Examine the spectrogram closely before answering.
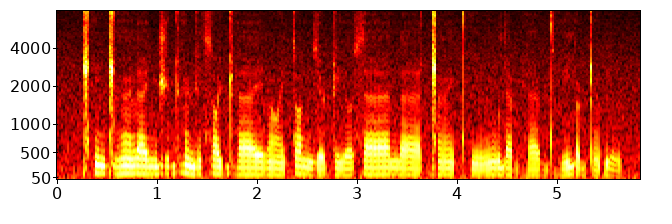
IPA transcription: ǁʰ ĩ ɡ͡ǁ ə̃ː l æ e̯ n d͡ʒ i ɖʱ ə̃ ɖ ĩ s ɔ j ɖʱ æː e̯ l ɔ̃ e̯ t ɔ n z ʏ ʈ i o̯ s æː n̪ æː ǁ ə̃ː e̯ t̪ʰ ĩ w ĩ w j æ bʱ æː ɖ dʱ i j ɔ ɖ ʈ ə̃ ɓ i w

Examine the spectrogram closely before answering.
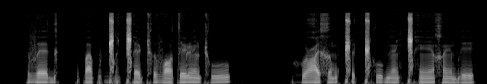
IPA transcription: v ɛ ɡ | p a p u ɡ͡ǁ a ǁ ɛ ʈʰ ə v ɒː t e ɭ ẽ l ʈʰ u | h u ʕ ɛ x ə m ǁ ʏ ǁʰ u ɡ ɛ̃ː ǁʰ ẽː χ ẽː b e

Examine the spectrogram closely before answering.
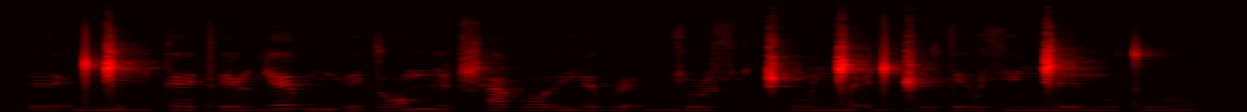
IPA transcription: r ɛ̰ d ŋ͡ǁ i t ɛ tʼ e ɭ ʎ ɛ b nʲ ɛ̰ ɪ̯ d ɔ m i ʈ͡ʂʰ a b ɔ r j ɛ b ɭ ɛ̰ b dʲ u ɭ sʲ ɛ̰ ǁʰ u ə̯ ŋ͡ǁ ɛ̰ d ɡ͡ǁ u t e ʊ̯ sʲ e ŋ͡ǁ e m u tʼ u

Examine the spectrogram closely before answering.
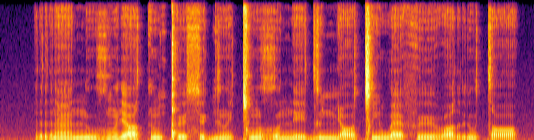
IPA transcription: r æ̃ n u ɣ ũ ɾʲ ɑ t ũ ǃ ø s ø ɡʲ ũ e̯ ǀ ũ o̯ ɣ o n e d ɯ ɲ ɑ ǀ ĩ w æ f ø β ɑ r u t ɑ

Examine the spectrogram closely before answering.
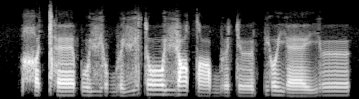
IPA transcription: χ ɘ˩ ǀʰ ɛː˩ p u˩ vʲ o˩ b ʏ˩ vʲ ə˥ t oː˥ vʲ ɛ˥ tˤ o˩ b ʏ˩ t ʏː˩ pʲ o˥ j ɛː˩ j ʏː˥

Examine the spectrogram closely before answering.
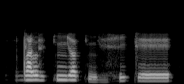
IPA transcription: dˤ ɪ˥ l e̤˥ k ɲ ɐː˥ k ɲ e̤˩ h i˥ k eː˥

